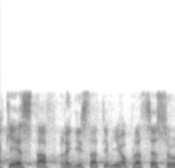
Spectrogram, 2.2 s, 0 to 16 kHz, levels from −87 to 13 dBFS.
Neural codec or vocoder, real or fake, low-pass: none; real; 7.2 kHz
